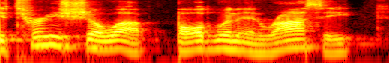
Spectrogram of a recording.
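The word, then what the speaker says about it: Rozzi: i r Oz zi I guess he pronounces it Rossi even though it's in Z really anyway the judge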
